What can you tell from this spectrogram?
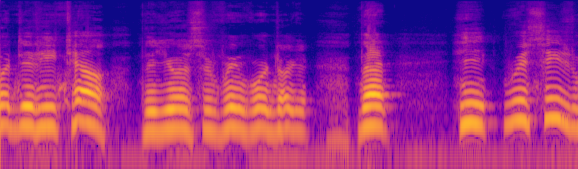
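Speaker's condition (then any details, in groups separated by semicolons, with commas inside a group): Traumatic brain injury; speech affected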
